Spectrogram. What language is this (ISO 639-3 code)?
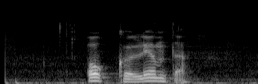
rus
